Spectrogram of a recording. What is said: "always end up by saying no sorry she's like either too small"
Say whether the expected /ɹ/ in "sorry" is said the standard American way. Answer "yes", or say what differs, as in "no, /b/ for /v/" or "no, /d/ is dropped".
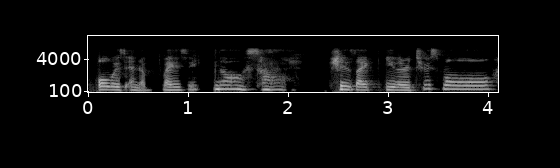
no, /ɹ/ is dropped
